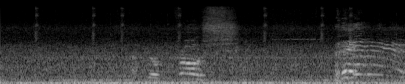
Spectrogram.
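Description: Short bits of a person's voice, about a second and a half in and again near the end, over a steady low rumble. Faint ticks recur at an even pace underneath.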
